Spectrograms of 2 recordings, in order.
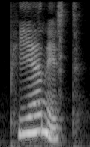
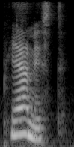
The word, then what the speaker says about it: pianist: editor, editor 이렇게도 발음합니다. pianist, pianist 강세에 유의하시고요. pianist.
